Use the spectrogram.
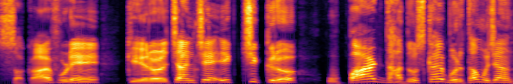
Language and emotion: Goan Konkani, happy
